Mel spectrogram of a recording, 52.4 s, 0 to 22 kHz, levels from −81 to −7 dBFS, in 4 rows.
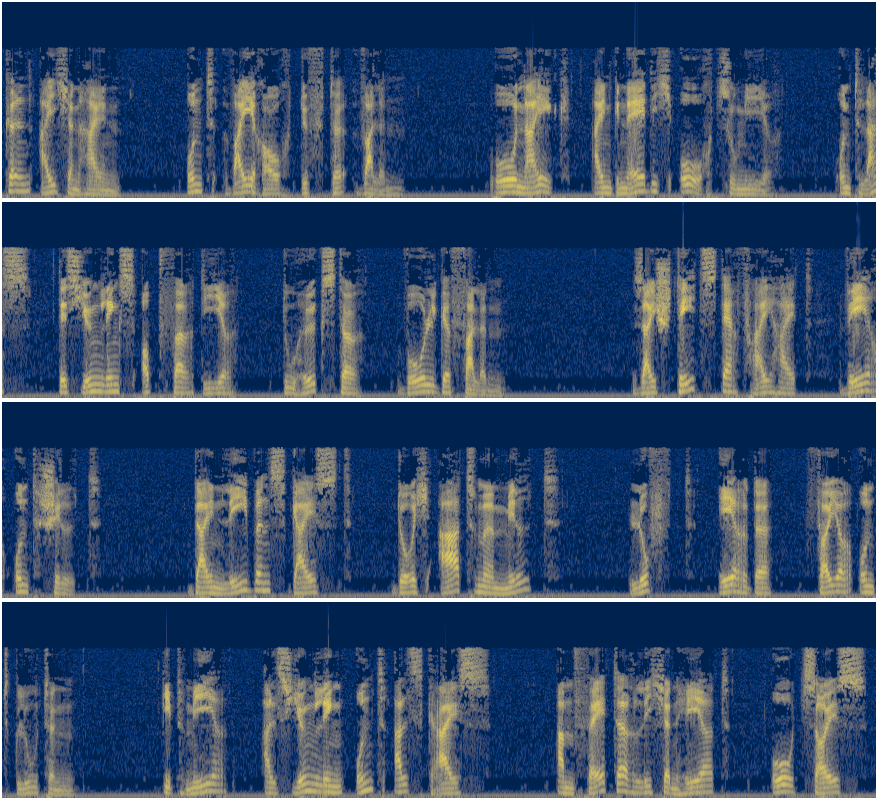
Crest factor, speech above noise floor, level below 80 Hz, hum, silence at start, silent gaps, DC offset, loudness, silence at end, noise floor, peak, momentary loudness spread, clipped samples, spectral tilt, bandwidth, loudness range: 22 dB; 26 dB; -44 dBFS; none; 0.05 s; none; under 0.1%; -19 LUFS; 0.15 s; -47 dBFS; 0 dBFS; 17 LU; under 0.1%; -2.5 dB/octave; 8.8 kHz; 6 LU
